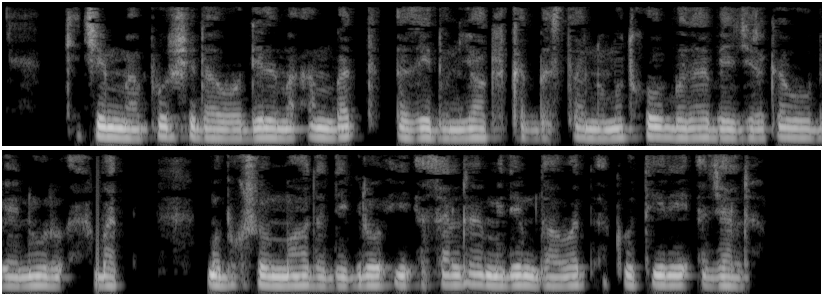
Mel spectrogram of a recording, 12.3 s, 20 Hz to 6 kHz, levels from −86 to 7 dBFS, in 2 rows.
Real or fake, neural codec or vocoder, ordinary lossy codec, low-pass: real; none; MP3, 32 kbps; 5.4 kHz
